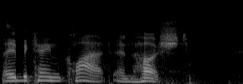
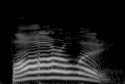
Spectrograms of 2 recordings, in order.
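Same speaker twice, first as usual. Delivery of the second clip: "far away" stretched slow, much higher and louder; stress on far away; 9 semitones higher, 11 dB louder, slower than usual. Acted. Preacher reading God's words to Paul, "far away" drawn out loud. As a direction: lean hard and long on "far away".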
